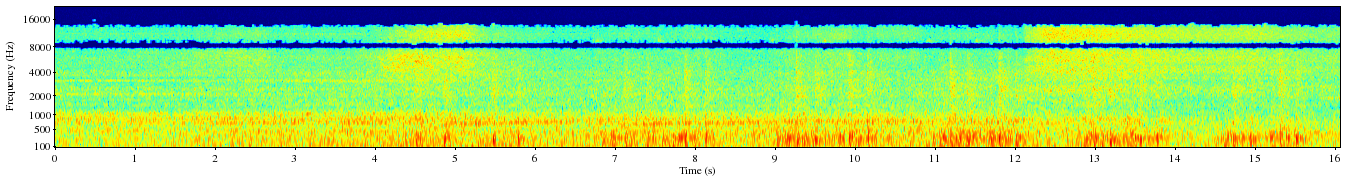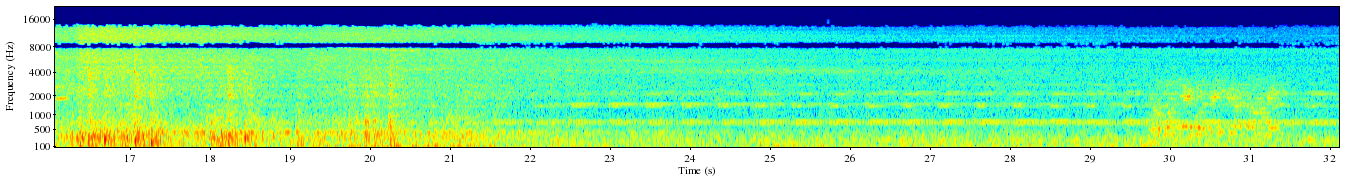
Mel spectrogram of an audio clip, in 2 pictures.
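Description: Keisei 3700 series electric train accelerating away: the traction motors' whine rises in pitch as it picks up speed, then the wheels clack rhythmically over the rail joints as the cars run past. It fades away over the last third, leaving a steady tone.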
